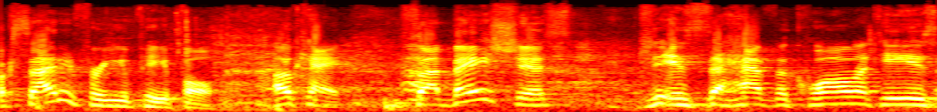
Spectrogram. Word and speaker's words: fabaceous: The word, Elaine, is actually pronounced fabaceous.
